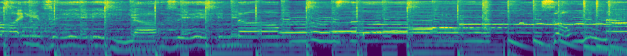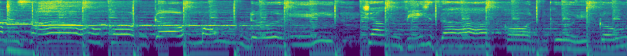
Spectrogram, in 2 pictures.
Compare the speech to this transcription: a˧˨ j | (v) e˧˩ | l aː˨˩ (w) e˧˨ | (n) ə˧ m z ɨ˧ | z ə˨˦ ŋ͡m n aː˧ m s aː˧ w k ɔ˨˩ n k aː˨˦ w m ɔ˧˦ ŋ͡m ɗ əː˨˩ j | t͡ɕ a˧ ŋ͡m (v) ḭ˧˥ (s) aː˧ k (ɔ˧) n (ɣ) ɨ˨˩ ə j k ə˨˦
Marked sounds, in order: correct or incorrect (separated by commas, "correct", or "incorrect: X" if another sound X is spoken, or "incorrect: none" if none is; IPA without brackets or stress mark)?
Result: correct, incorrect: v, correct, correct, incorrect: z, incorrect: ɔ˨˩, correct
